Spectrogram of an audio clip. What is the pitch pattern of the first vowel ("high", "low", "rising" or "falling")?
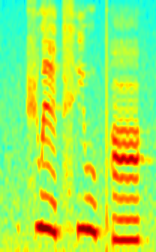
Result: falling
